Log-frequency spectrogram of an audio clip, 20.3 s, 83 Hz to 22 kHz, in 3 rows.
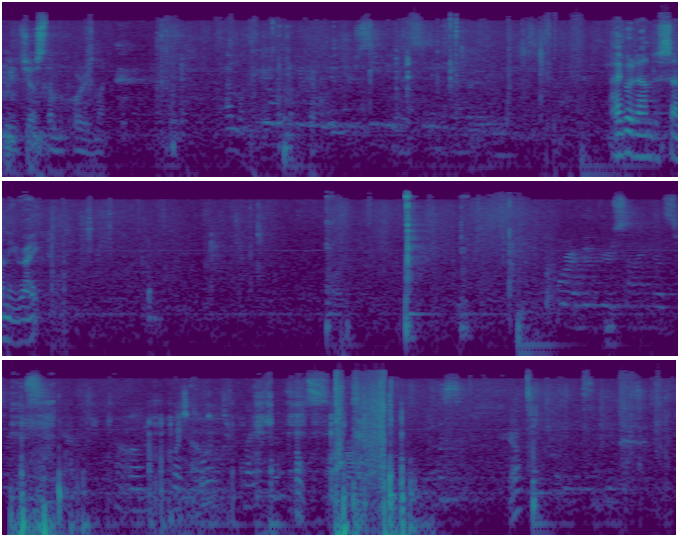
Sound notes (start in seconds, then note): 14.0 group chattering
